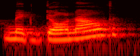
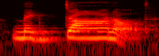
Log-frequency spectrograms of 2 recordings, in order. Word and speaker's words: McDonald: Make sure that you don't say O. It's not Robert, it's Robert. It's not McDonald, it's McDonald. All right, let's practice.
